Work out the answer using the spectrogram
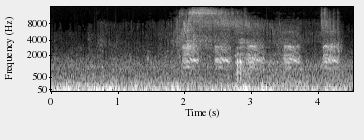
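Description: A bird calling in a series of about five short calls, evenly spaced about half a second apart, starting about two seconds in, over a steady low rumble.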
